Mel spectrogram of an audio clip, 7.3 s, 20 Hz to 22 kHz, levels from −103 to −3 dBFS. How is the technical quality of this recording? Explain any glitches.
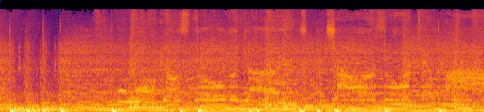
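The recording has one recurring fault: a regular click.

From 0.86 s to 6.90 s, a short click or pop repeats every 0.86 s, about seven times. These are likely clock drift buffer slips. Two devices' clocks disagree by roughly 0.1 percent, so the buffer between them periodically drops or repeats a few dozen samples, breaking the waveform at each slip.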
